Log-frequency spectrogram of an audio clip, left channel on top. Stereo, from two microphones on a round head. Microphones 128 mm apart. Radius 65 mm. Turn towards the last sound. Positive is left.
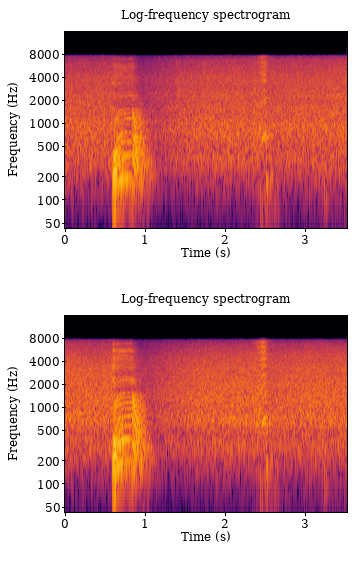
turn(degrees=-20)  # may be behind; listen again after turning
